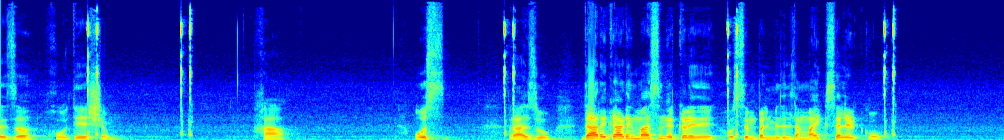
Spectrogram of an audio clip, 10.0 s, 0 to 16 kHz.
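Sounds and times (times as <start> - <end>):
computer mouse button clicks: 0.8 - 1.0, 7.2 - 7.4, 8.8 - 9.0.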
